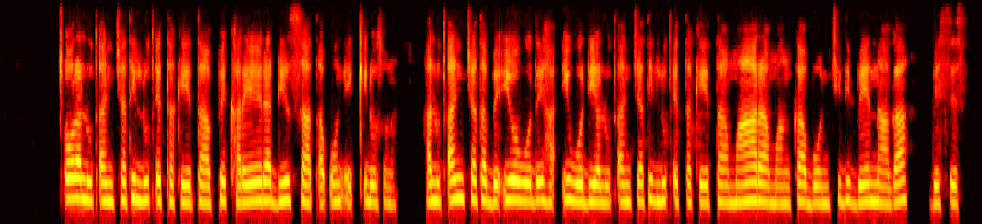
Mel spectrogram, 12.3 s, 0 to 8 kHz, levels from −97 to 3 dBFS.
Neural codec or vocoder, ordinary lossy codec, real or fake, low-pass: none; Opus, 24 kbps; real; 7.2 kHz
